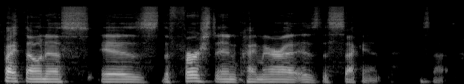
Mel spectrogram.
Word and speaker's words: Chimera: That I keep mispronouncing the name, Shimara. Chimera. Chimera.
